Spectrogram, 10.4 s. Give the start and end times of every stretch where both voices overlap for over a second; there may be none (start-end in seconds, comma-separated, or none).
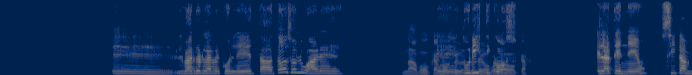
6.5-7.8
